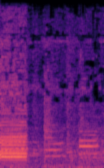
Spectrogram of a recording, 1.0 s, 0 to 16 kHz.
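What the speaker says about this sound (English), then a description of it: "the bulldog driving the 18-wheeler honks the horn" An 18-wheeler truck horn sounds in a short blast, loud and close, with the sustained tone breaking and dipping briefly before holding steady to the end.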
